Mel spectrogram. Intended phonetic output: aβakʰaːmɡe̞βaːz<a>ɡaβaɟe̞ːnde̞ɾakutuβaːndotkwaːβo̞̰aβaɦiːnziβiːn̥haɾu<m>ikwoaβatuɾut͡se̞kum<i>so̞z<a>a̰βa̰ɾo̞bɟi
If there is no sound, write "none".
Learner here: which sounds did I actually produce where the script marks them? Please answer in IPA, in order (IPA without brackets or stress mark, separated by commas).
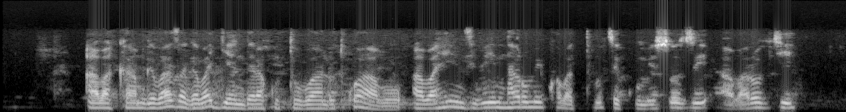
a, m, i, i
